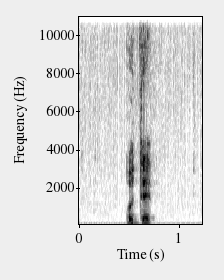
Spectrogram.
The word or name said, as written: Udit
